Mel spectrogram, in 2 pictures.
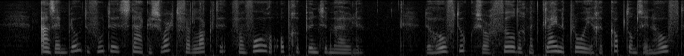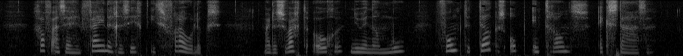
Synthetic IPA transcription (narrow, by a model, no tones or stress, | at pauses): ʔaːnzɛjnblowtəvutəstaːkəzʋɑɹtfəɹlɑktəv̥ɑnvʊːrəʔɔpχəpɵntəmœɥlə | d̥əɦowvdukz̥ɔɹχfɵlˠdəχmɛtklɛjnəploːjəχəkɑptɔmzɛjnɦowftχɑfa̰ːnzɛjnfɛjnəχəzɪχtḭtsfrɑwələksmaːɹdəzʋɑɹtəʔowχənyɛndɑnmuv̥ɔŋktətɛlˠkənsɔpɪntrɑnsʔɛkstaːz̥ə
